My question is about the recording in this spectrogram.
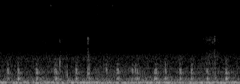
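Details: Quick, steady knocking about eight to nine times a second over low road rumble at slow speed; knock appears when turning, also checked backing up and going straight; cause not yet found.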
